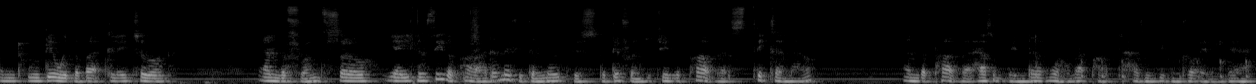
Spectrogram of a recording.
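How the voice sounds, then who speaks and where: Long, frequent pauses break up speech with fairly even intonation. Music sits in the background, and room echo is audible. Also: woman. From Nigeria (Akwa Ibom State, Ibibio). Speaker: craft vlogger. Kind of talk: tutorial. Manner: chatty, informal.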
